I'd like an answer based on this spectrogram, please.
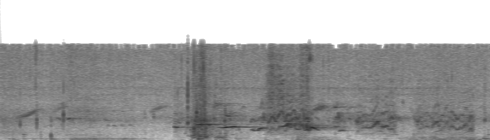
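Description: Squeaky bird chirps and short whistles over a low steady hum, with a brief noisy rush about two and a half seconds in.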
